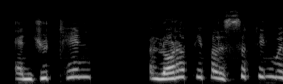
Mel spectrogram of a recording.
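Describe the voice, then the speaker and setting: A woman with a South African accent talks at a moderate pace in a dark, mellow tone, with ordinary pitch variation and a dry, close sound with no echo. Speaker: former nurse turned online business vlogger. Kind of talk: casual vlog introduction. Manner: halting, many fillers and restarts.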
